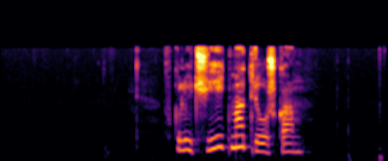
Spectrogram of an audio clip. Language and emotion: Russian, neutral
